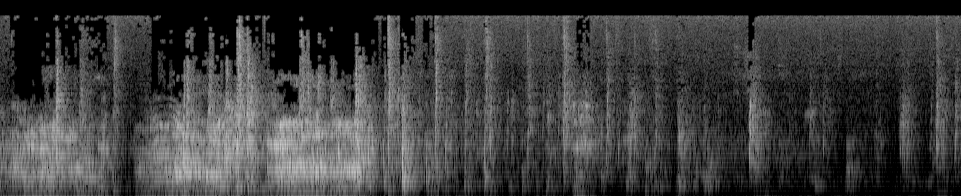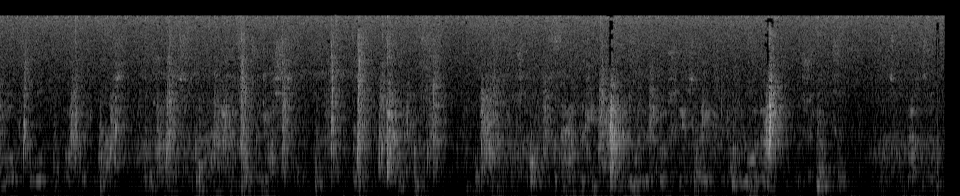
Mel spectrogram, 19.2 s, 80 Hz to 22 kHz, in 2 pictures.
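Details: Two Irish Wolfhounds, one two years old and one a 14-week-old puppy, play-fighting and biting each other's snouts; a loud burst of growling at the start fades into softer grumbles, panting and scuffling.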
